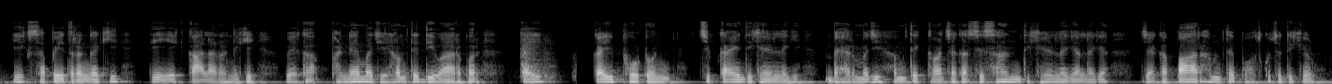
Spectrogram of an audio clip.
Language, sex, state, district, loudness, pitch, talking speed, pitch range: Hindi, male, Uttarakhand, Tehri Garhwal, -22 LUFS, 105 Hz, 195 wpm, 105-110 Hz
